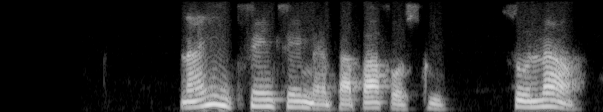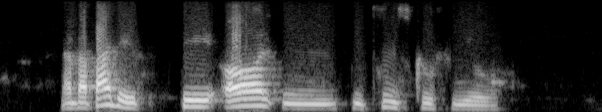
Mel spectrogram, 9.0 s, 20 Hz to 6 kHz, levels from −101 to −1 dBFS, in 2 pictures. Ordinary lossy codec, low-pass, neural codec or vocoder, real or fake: Opus, 16 kbps; 5.4 kHz; none; real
